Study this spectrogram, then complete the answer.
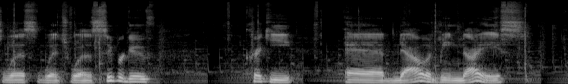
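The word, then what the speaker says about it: Cri-Kee: I know it's not Cricket, it's Cricky. Maybe that's why I was saying his name wrong this entire time.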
